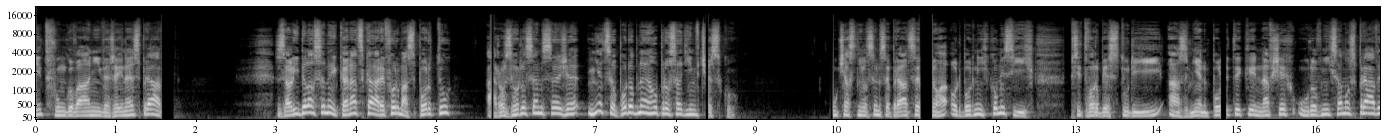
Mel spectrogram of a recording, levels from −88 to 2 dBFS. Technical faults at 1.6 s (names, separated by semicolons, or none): block of digital silence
